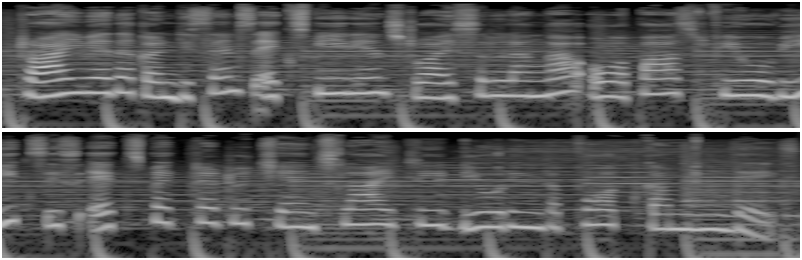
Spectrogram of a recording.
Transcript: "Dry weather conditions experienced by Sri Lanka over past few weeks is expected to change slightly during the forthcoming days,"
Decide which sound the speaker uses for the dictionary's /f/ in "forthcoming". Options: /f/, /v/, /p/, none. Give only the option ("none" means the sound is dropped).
/p/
